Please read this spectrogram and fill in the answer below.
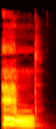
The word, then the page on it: and: British English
